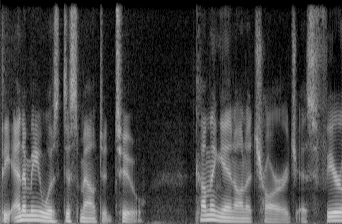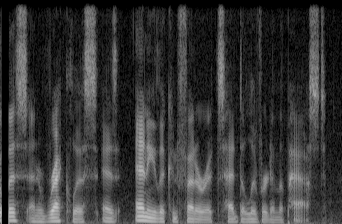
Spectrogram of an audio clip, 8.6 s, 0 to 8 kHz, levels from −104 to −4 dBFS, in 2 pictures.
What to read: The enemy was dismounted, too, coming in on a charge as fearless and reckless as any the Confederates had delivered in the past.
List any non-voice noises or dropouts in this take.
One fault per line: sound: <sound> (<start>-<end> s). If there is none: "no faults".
sound: dropout (4.3-4.4 s)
